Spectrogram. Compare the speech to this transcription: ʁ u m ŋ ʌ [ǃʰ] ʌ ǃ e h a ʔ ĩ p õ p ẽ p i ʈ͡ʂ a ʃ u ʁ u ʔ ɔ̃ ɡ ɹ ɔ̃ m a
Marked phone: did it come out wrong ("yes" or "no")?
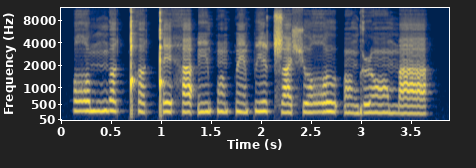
no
